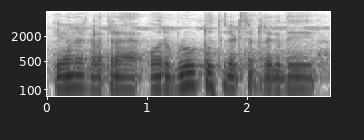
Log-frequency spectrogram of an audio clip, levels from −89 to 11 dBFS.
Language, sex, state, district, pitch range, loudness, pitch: Tamil, male, Tamil Nadu, Kanyakumari, 100-115 Hz, -15 LUFS, 105 Hz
